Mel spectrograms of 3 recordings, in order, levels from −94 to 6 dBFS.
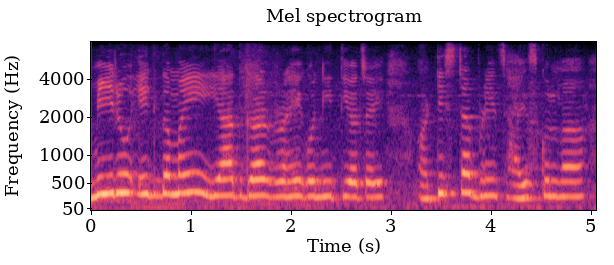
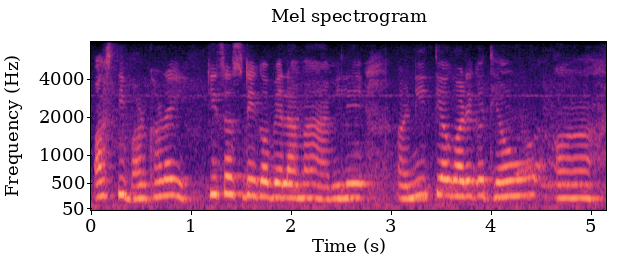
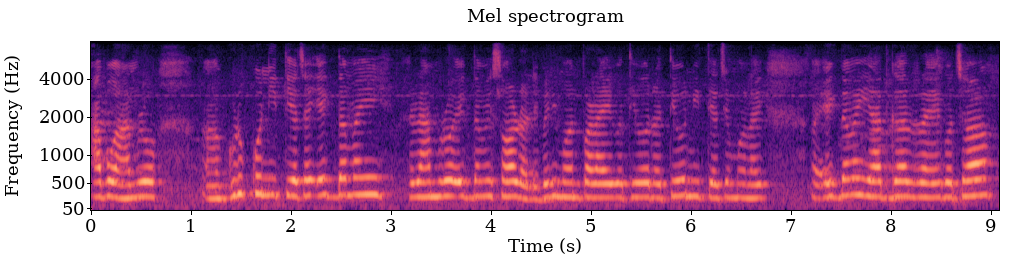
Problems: background sounds at intervals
